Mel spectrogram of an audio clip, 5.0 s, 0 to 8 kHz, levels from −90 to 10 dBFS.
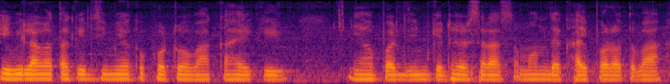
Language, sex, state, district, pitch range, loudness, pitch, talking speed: Bhojpuri, male, Bihar, Sitamarhi, 115-120 Hz, -19 LUFS, 115 Hz, 250 wpm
